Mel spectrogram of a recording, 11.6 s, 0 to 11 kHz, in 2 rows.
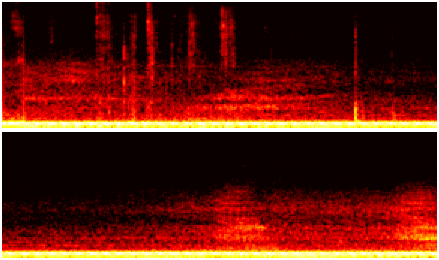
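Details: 2015 Nissan 370Z after front-end collision and frame repair, running after its cold start: steady, even low hum with no knocks, ticks or misses; running good, smooth and healthy.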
